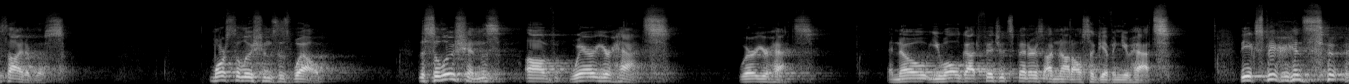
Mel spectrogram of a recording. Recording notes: Live from Las Vegas, I’m proud to share with you my keynote address from HypnoThoughts LIVE! The HTLIVE event was an incredible experience.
